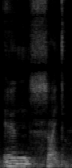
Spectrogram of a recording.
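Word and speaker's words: Ensyt: And by the way, Insight is spelled E-N-S-Y-T, Insight.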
